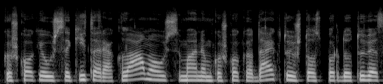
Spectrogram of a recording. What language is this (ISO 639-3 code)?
lit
